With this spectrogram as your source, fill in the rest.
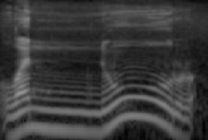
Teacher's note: Wajibul gunnah, nun musyaddadah. So dengung dua harakat.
